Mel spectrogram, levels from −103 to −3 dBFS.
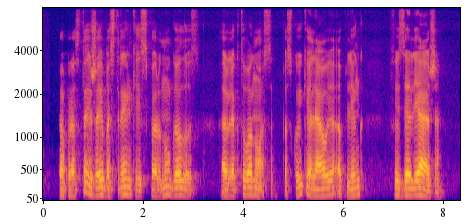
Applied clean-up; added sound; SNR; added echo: none; none; none; none.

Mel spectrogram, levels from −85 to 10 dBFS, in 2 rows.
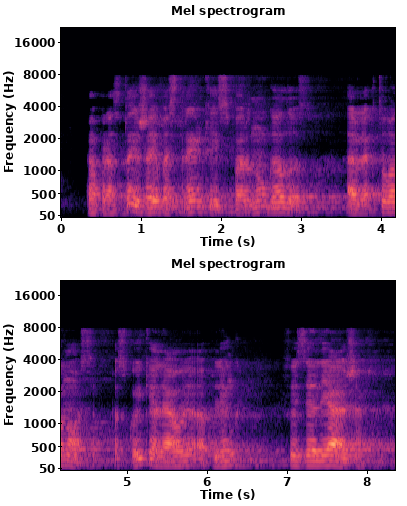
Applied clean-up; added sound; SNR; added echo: none; none; none; reverberation time 1.7 s.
